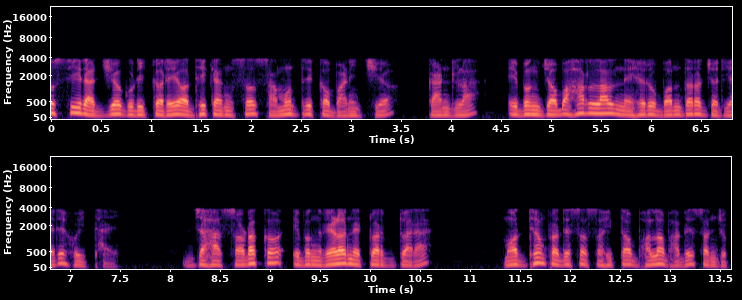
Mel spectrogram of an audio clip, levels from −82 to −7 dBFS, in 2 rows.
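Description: No technical faults are audible.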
